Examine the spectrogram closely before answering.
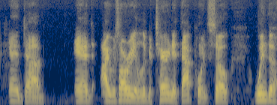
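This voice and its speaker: A man with an ordinary speaking voice talks at a moderate pace, his pitch fairly high. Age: 60s. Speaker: former lobbyist. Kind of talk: casual chat.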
